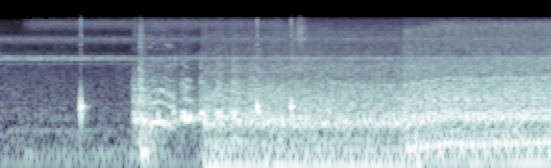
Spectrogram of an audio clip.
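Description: A heavy truck engine starts up with a rumble.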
